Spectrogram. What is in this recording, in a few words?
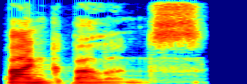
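"bank balance", British English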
